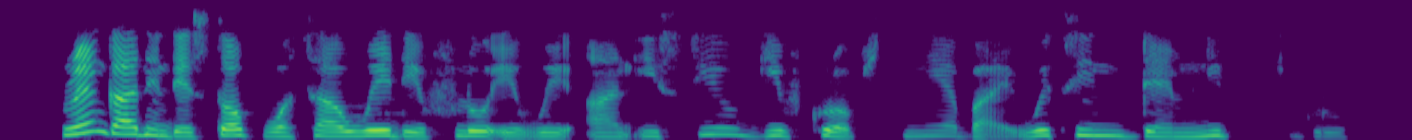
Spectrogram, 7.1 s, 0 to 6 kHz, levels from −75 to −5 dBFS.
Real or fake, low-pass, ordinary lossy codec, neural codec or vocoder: real; 5.4 kHz; none; none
